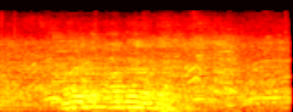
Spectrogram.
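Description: Speech only: voices talking.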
